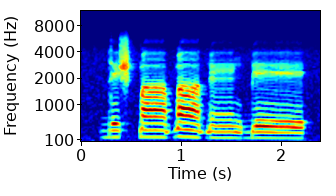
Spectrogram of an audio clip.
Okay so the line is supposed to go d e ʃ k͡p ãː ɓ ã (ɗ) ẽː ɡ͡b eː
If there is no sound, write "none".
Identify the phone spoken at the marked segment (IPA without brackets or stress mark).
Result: ɗ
